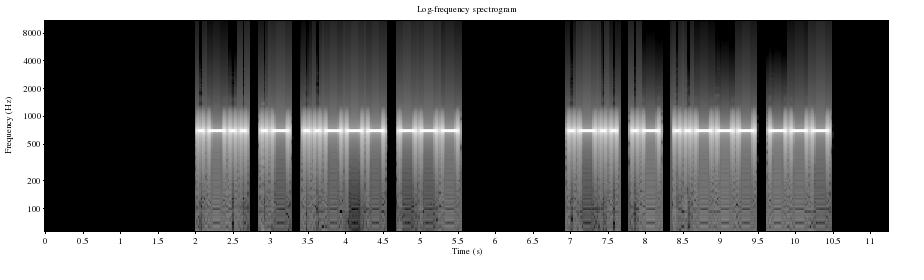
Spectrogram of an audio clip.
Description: Morse code, heard as a keyed tone, about 17 wpm, 700 Hz. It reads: LA2O LA2O
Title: DXCC-100 Call Signs - 4 Characters - Repeated 2x - 17wpm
